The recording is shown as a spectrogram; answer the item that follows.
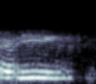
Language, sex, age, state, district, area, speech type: Sanskrit, female, 18-30, Rajasthan, Jaipur, urban, conversation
